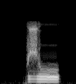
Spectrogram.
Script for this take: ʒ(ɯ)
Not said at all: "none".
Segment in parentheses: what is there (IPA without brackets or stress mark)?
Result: u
